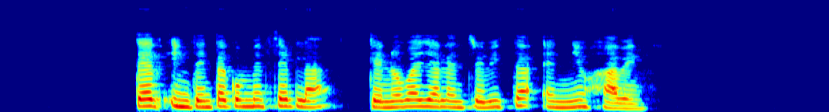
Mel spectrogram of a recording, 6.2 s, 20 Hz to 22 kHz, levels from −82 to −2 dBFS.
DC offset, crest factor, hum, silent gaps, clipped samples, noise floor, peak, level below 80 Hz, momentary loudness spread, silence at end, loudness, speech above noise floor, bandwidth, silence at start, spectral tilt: under 0.1%; 16 dB; none; none; under 0.1%; -82 dBFS; -2 dBFS; -70 dBFS; 6 LU; 1.4 s; -17 LUFS; 65 dB; 6 kHz; 1 s; -8.5 dB/octave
